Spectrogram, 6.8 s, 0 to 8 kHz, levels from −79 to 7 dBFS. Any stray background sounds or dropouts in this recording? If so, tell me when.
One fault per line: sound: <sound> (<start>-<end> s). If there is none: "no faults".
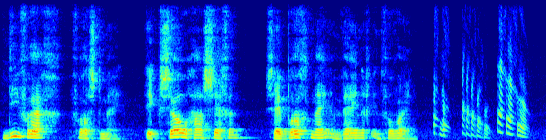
sound: chirp (5.4-6.7 s)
